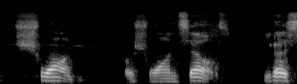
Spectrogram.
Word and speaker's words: Schwann: down myelin it is produced by something called Schwann or Schwann cells you guys say it like that you got a view full sent on this one you got to go Schwann cells because the Schwann cells themselves produce myelin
